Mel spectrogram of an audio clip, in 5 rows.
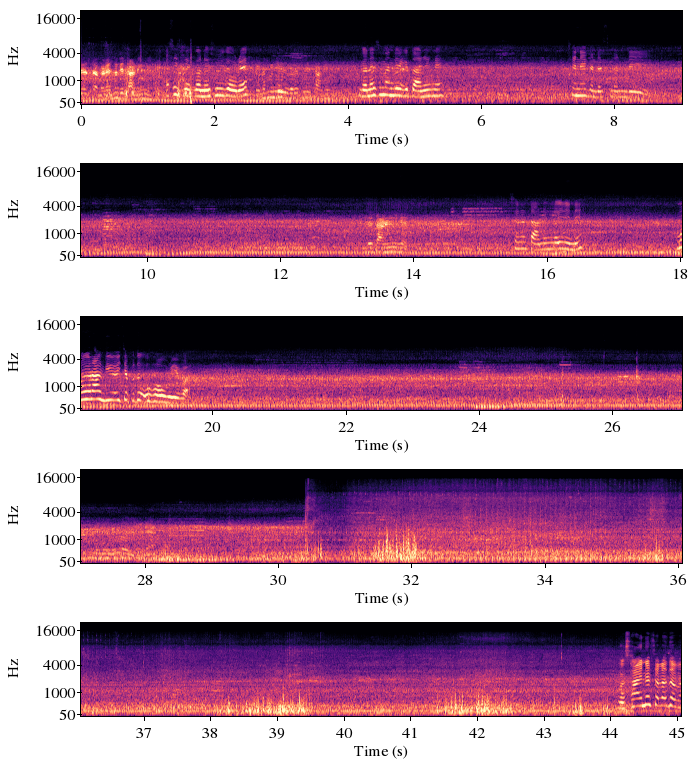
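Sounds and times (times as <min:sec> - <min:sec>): motorcycle engine running: 0:28.8 - 0:45.0
wind on microphone: 0:30.6 - 0:32.4, 0:38.1 - 0:39.7, 0:41.3 - 0:44.1.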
